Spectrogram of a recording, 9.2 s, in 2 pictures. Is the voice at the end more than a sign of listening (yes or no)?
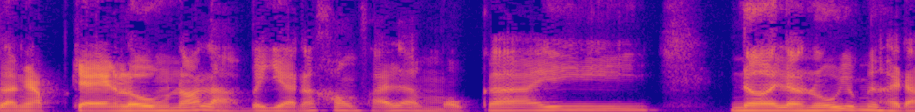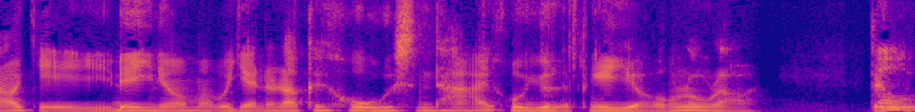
yes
